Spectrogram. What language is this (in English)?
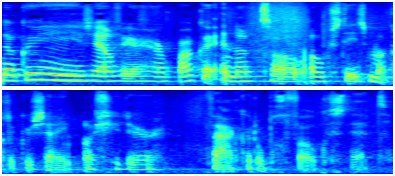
Dutch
